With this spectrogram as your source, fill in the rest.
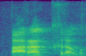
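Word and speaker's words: ברך: 구약 성경의 언어인 히브리어로 복이라는 말은 바라크라고 발음합니다.이 빠라크라는 히브리어 단어가 원래의 의미가 하나님이라는 거예요.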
